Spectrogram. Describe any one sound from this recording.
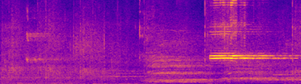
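A volleyball is struck hard on a serve.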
